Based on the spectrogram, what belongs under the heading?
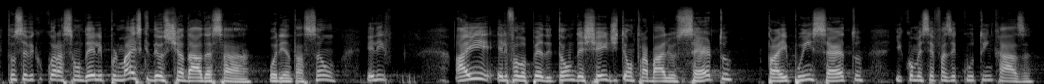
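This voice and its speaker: A man preaches in a high, bright-sounding voice, talking to his congregation in a lively, chatty way full of playful asides. His words ring out with the long reverb of a church hall. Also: quick pace. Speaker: pastor. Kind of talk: sermon.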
